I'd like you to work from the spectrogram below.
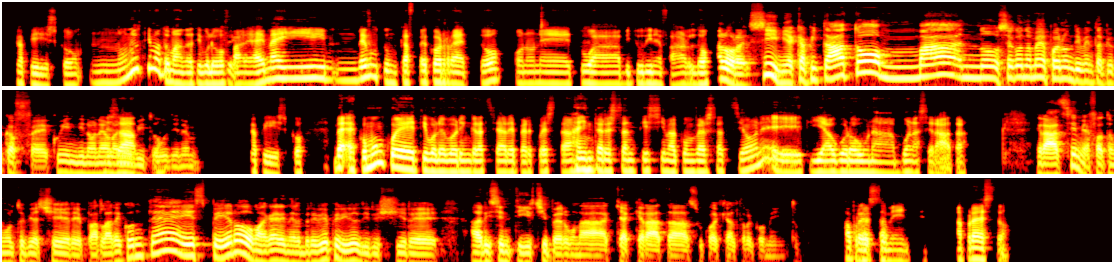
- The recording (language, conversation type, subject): Italian, podcast, Come bilanci la caffeina e il riposo senza esagerare?
- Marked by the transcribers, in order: tsk; other background noise; laughing while speaking: "interessantissima"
